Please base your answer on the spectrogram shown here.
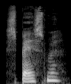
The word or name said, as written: spasme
